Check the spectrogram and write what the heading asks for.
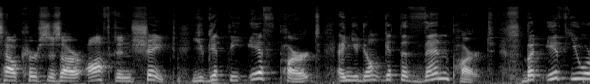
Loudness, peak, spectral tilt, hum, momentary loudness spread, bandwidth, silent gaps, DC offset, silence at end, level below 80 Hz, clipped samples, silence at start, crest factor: -24 LUFS; -6 dBFS; -5 dB/octave; none; 7 LU; 15.5 kHz; none; under 0.1%; 0 s; -52 dBFS; under 0.1%; 0 s; 16 dB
